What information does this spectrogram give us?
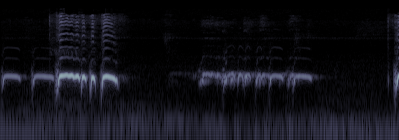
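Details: Local zebra dove, a champion lure bird singing (manggung): a loud rolling cooing phrase with quick stuttered notes, then a softer trill of notes, and a new phrase starting at the end. A faint low hum runs underneath.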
